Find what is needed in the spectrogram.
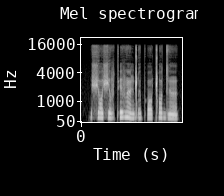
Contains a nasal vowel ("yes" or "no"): yes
